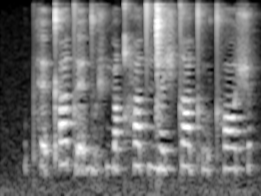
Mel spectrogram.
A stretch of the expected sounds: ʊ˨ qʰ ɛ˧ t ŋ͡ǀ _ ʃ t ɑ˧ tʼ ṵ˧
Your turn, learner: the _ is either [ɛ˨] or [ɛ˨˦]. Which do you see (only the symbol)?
ɛ˨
